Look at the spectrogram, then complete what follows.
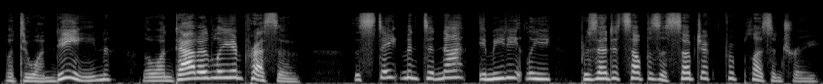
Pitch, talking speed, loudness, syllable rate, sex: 230 Hz, 130 wpm, -21 LUFS, 5.4 syllables/s, female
